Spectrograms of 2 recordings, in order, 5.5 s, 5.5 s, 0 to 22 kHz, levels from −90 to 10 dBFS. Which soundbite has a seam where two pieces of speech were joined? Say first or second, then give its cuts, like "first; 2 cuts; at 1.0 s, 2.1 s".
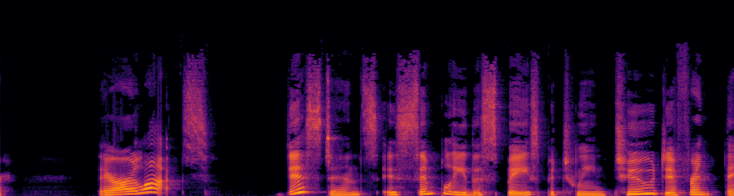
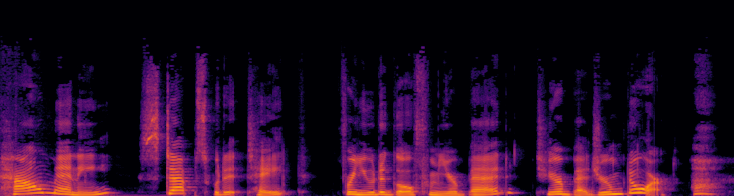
first; 1 cut; at 2.0 s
